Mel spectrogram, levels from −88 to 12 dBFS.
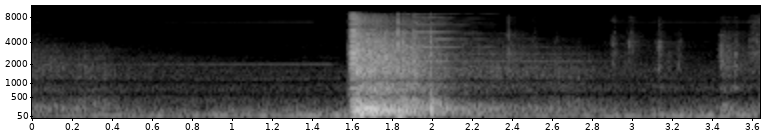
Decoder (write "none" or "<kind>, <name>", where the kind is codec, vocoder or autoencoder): none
